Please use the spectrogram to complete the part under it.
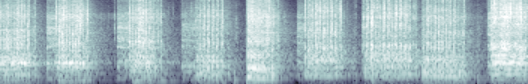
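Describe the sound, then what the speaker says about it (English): Screws being driven into an MDF desktop board, a loud close power drill whirring in repeated bursts of about half a second, each rising and cutting off with brief pauses between. "Put screws on opposite corners first, and then we can do the rest of them"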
